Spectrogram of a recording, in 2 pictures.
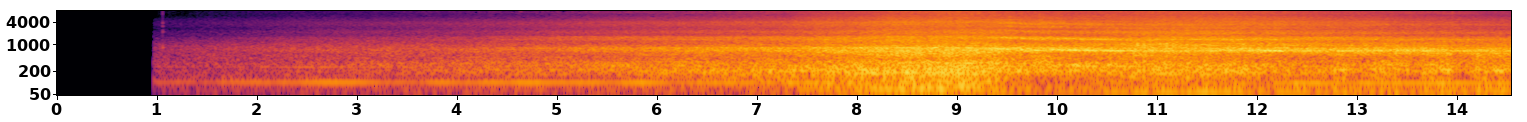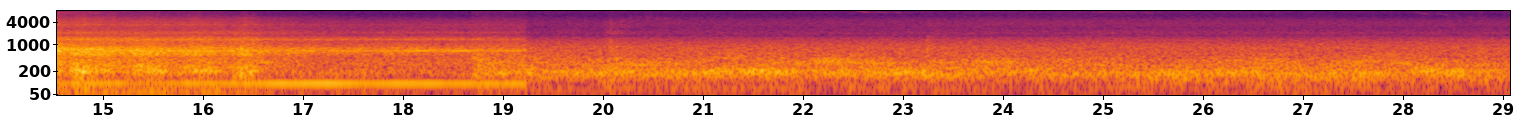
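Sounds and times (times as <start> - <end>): train rushing past on rails: 2.4 - 19.3
tone dropping in pitch: 10.1 - 19.2.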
